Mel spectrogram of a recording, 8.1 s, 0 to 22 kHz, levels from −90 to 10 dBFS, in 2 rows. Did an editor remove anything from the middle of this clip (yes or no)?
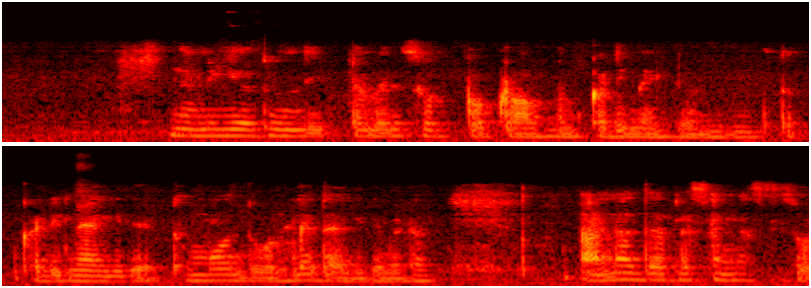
no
